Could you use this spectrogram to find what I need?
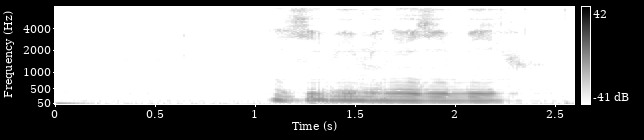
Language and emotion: Russian, neutral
